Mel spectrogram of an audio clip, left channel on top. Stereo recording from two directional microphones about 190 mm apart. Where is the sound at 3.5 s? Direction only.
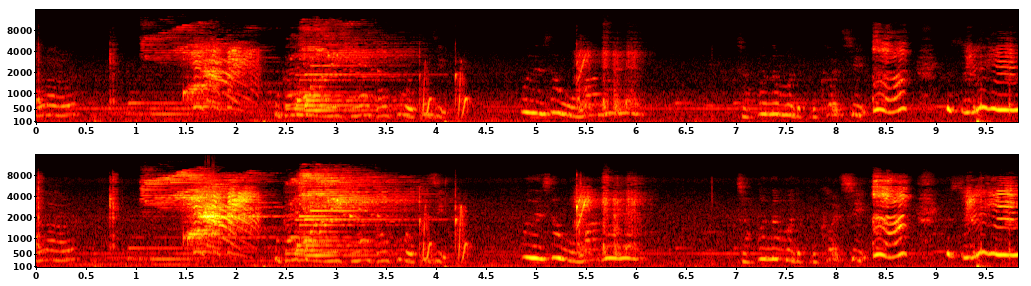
20° left (ahead or behind).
